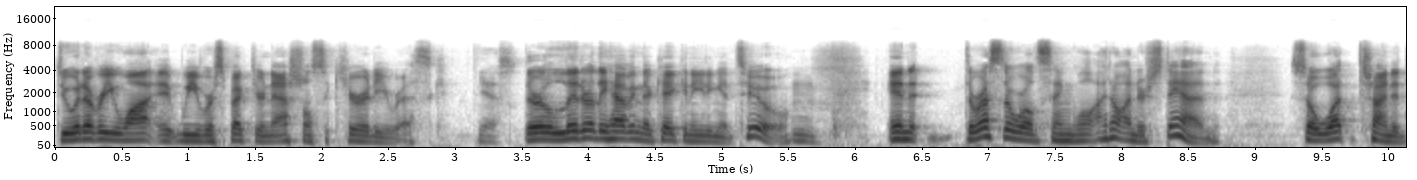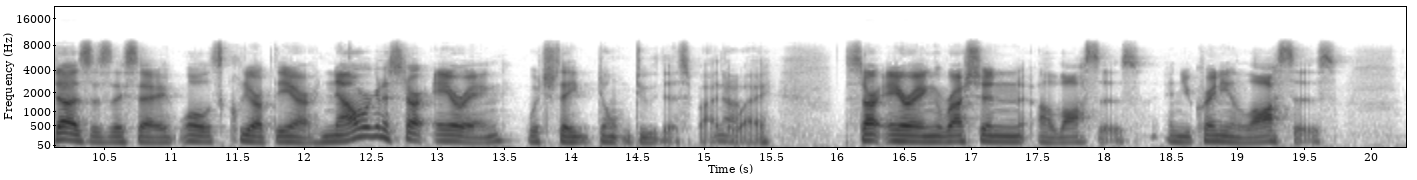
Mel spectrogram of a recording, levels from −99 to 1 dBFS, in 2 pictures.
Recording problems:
high frequencies cut off; noticeable; nothing above 8 kHz

